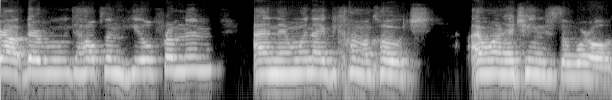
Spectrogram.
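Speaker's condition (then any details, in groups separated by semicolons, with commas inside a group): Cerebral palsy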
